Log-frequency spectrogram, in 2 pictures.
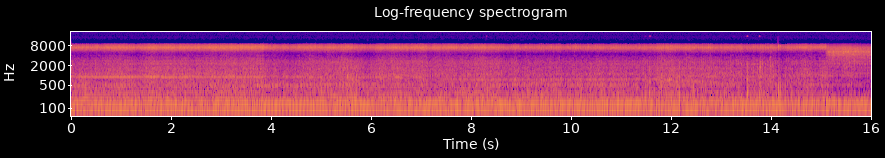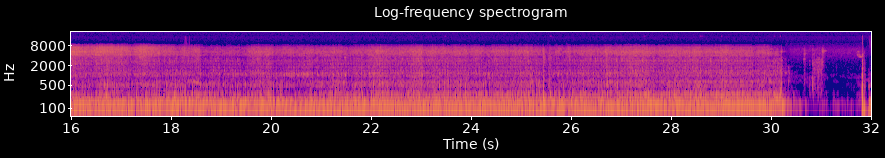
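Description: BMW R1200GS Rallye's boxer-twin engine running as the motorcycle rolls slowly, a steady low rumble with some road and wind noise. The sound stops suddenly at the very end as the bike comes to rest.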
